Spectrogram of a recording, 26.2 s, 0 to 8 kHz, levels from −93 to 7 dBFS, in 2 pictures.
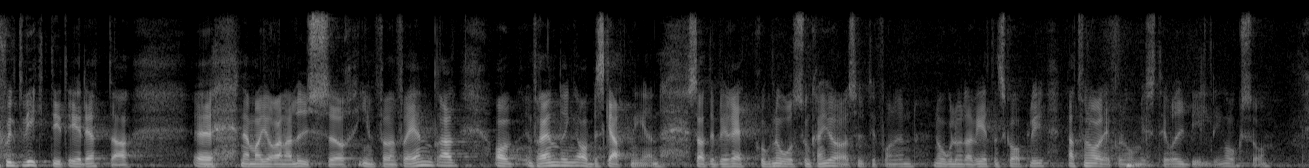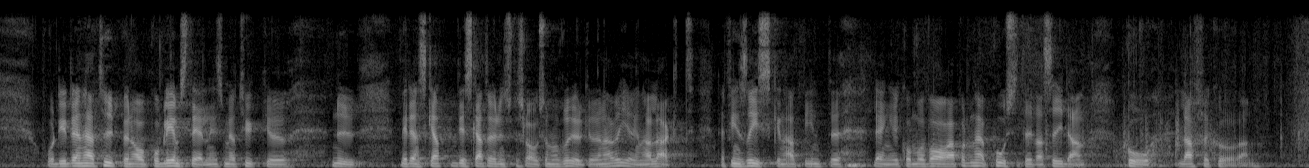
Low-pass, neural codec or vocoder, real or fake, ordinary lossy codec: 7.2 kHz; none; real; none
